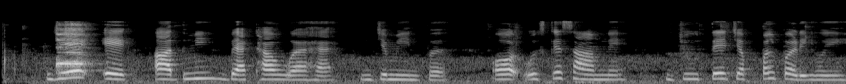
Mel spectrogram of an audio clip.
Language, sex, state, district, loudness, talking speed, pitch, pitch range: Hindi, female, Punjab, Pathankot, -19 LUFS, 105 wpm, 230 Hz, 210-250 Hz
